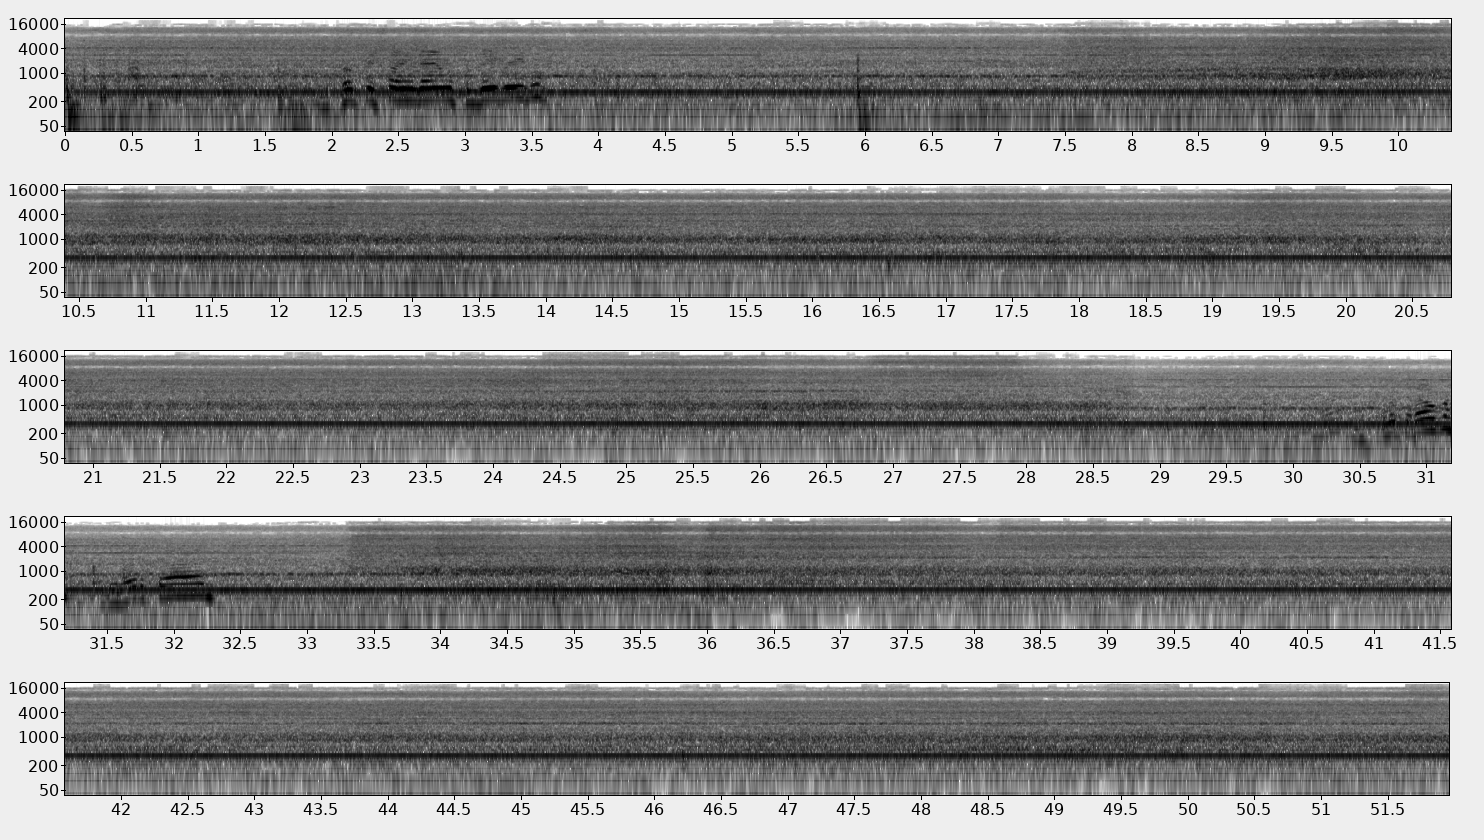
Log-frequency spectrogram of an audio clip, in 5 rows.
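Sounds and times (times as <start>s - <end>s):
suction hiss: 0.0s - 39.7s
vacuum motor humming: 0.0s - 51.9s.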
